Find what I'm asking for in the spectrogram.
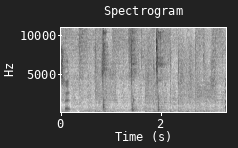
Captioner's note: thudding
